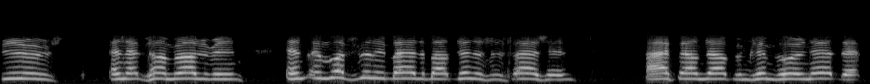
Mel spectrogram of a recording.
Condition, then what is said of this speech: Throat cancer. I speak with a very unique accent.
